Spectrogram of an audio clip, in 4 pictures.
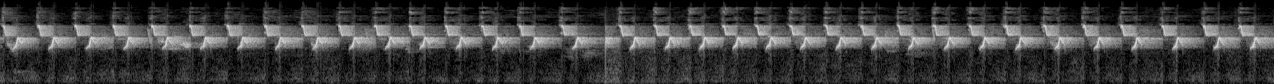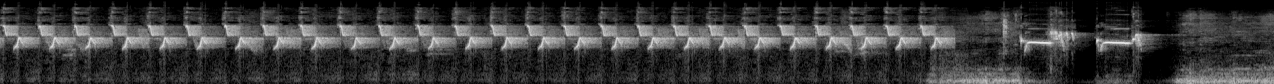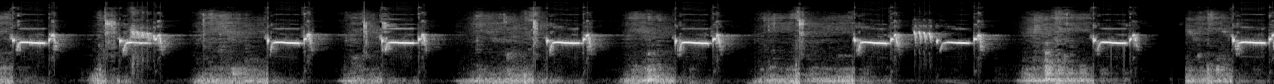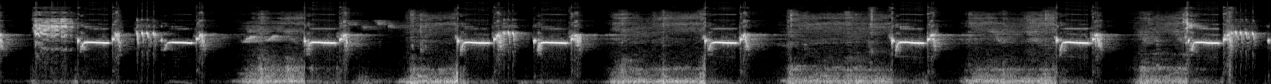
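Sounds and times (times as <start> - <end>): bird chirping: 0.0 - 35.8, 36.4 - 50.9
low rough sound: 22.3 - 23.0, 24.4 - 25.6, 30.0 - 31.0, 44.3 - 45.3, 46.0 - 47.2.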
